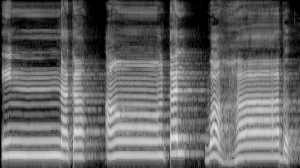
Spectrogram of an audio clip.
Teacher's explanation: ان پہ ہم نے آواز کو ناک میں روکا اور پہ ناک میں آواز کو چھپا لیا، انت الوہاب، واو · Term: گنہ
